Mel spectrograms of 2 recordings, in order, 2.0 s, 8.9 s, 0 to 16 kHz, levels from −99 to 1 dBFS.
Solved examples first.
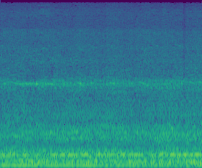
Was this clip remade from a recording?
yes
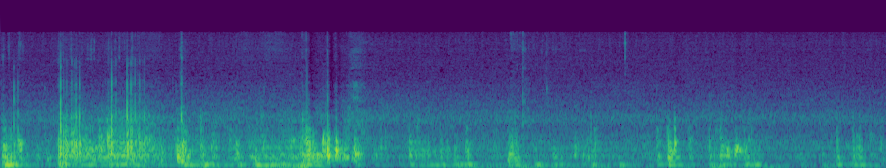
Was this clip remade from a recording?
yes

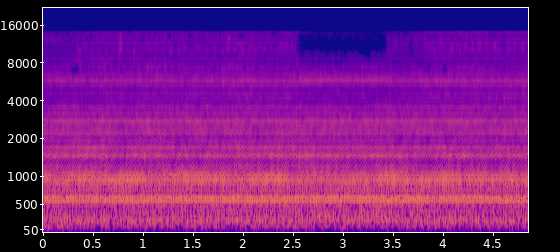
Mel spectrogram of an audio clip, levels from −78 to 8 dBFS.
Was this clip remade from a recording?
yes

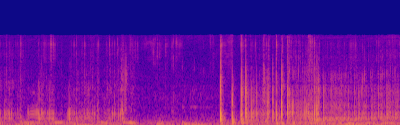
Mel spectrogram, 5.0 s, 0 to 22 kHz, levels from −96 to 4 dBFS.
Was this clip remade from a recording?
no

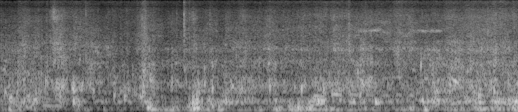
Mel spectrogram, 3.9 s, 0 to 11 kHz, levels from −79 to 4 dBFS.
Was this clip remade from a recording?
yes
